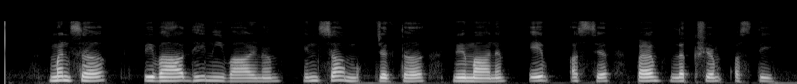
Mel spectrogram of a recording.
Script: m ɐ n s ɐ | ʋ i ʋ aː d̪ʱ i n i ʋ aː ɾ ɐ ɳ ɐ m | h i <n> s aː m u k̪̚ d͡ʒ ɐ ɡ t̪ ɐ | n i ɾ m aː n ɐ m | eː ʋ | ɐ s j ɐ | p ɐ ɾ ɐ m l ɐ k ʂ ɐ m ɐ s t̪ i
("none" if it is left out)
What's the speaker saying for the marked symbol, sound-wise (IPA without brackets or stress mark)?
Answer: n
